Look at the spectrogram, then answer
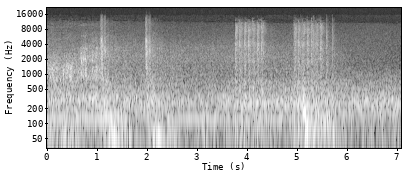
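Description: Distant bursts of automatic gunfire from an Armored Brigade battle, faint and low, arriving in a few short rattling volleys spaced a second or more apart over a steady background hum.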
